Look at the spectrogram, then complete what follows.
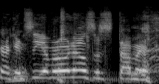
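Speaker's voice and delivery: high put-on character voice. Answering what the character's voice sounds like: Krang voice. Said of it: "Krang, what's your voice sound like?".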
